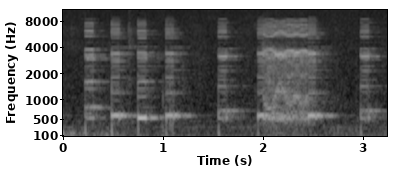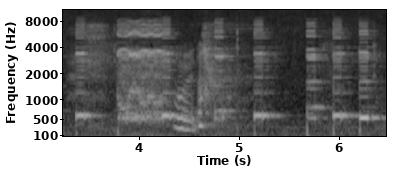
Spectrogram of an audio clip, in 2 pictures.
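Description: Electronic beeps from a battery-powered wand-and-track skill game: short blips several times a second, broken by two longer warbling tones about two and four seconds in.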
